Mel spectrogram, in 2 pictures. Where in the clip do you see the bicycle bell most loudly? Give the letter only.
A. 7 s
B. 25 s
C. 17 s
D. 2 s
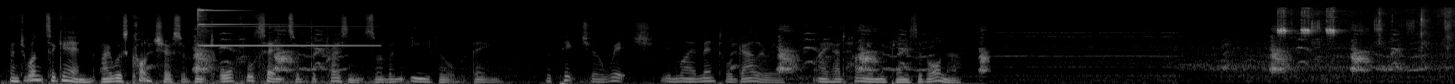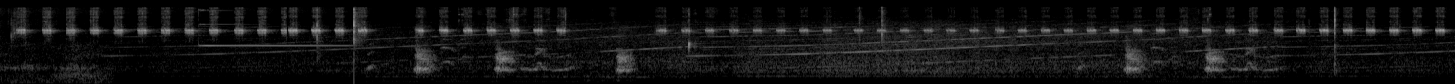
D.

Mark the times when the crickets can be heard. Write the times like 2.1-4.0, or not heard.
12.8-29.0.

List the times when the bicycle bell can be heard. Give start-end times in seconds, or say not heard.
1.9-3.9, 16.5-18.1.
